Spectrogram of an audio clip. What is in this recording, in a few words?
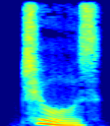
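"chores", English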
